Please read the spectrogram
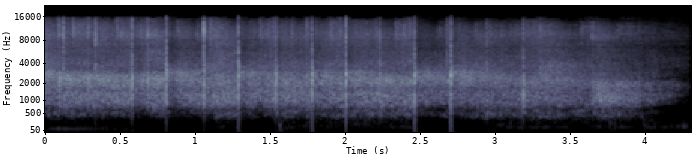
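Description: A church congregation applauding: a steady round of hand clapping that tails off near the end.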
